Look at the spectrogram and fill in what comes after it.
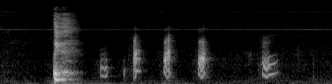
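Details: A single loud, harsh adult cough, then five short nasal quacking chirps from a cat that quacks whenever its owner coughs: cough.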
